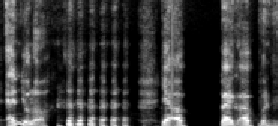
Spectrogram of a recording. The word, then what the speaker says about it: annular: No, I did not say annual. I said annular.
